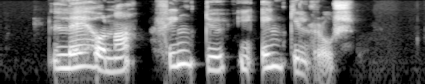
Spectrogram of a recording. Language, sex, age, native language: Icelandic, female, 40-49, Icelandic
